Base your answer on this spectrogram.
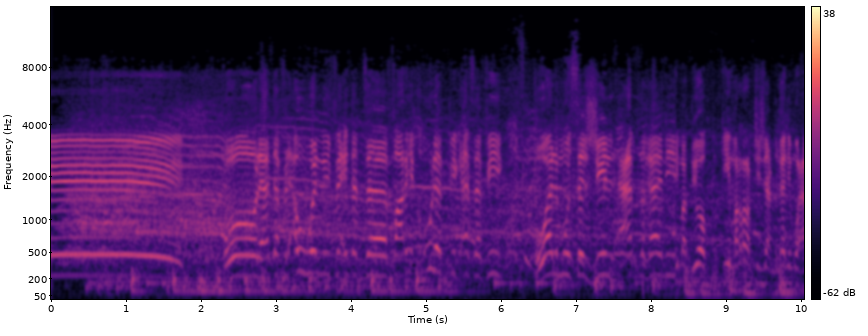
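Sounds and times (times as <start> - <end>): commentator's goal cry: 0.0 - 8.6.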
